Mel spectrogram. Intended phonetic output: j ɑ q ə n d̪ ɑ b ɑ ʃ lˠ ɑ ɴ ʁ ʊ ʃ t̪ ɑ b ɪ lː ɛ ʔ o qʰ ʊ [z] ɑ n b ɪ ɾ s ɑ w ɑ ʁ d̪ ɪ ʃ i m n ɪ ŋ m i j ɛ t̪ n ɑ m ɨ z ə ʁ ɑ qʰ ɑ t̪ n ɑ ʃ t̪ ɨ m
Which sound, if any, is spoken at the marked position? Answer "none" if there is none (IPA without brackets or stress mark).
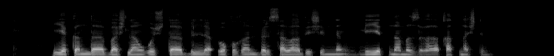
ʁ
